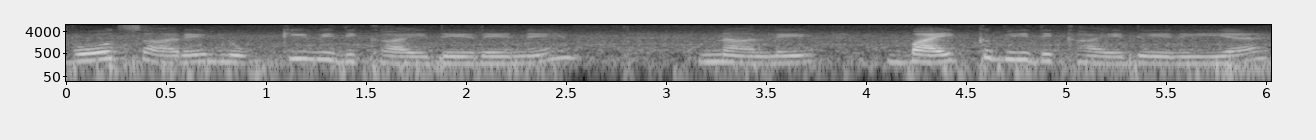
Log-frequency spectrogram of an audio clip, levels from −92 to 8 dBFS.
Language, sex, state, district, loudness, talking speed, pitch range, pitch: Punjabi, female, Punjab, Pathankot, -22 LUFS, 150 wpm, 180-230 Hz, 200 Hz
